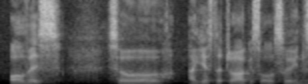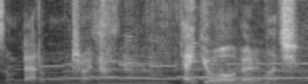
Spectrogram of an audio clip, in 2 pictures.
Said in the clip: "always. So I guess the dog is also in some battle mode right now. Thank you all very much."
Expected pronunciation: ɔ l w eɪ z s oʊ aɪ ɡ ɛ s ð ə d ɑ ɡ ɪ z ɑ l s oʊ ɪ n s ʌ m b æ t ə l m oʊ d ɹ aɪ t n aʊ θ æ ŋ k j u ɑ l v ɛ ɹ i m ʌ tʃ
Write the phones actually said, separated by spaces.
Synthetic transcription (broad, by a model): ɔ l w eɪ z s oʊ aɪ ɡ ɛ s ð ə d ɑ ɡ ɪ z ɑ l s oʊ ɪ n s ʌ m b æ t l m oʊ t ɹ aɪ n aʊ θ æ ŋ k j u ɑ l v ɛ ɹ i m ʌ tʃ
